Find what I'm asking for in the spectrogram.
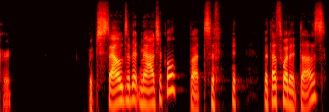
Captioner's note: chuckles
